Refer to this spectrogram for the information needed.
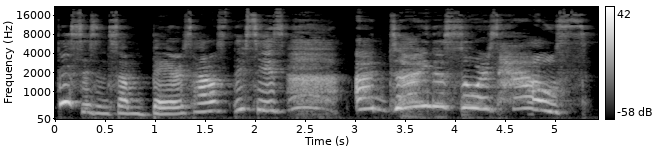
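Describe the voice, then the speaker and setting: A headstrong little storybook girl, played by a woman, greedy and sure of herself. The voice is high and bright, exclaiming with big leaps in pitch. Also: lively intonation, drawn-out words, heavily acted. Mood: alarmed realization.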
